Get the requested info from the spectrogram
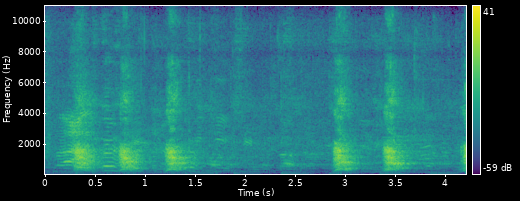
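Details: At the 2017 Kuvasz club show in Kishegyes, a Kuvasz gives a loud series of rough barks, about six in four seconds, in two bunches with a short pause between, while voices murmur in the background.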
